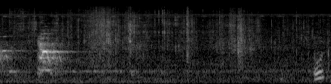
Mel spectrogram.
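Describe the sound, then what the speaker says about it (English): A small dog gives a few faint, distant yips and barks outdoors by a pepper garden, with quiet background noise around them. "What is she barking at?"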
